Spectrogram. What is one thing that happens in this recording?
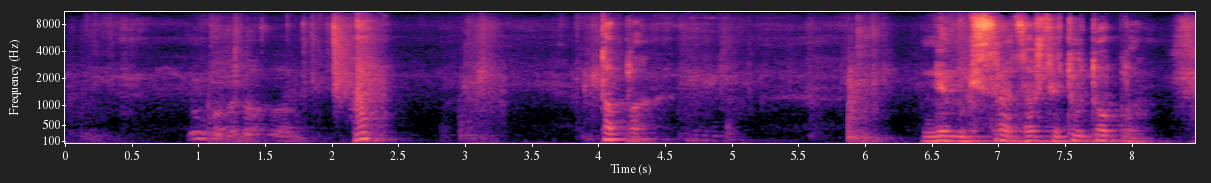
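A man speaks nearby in a low voice.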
